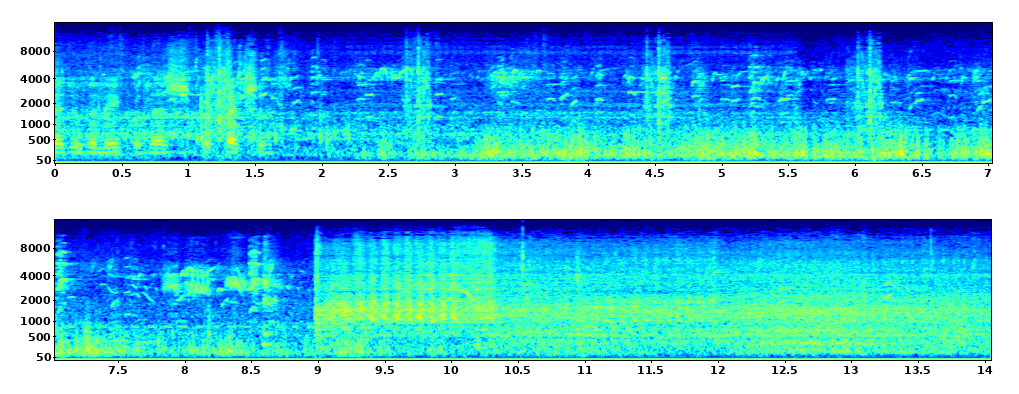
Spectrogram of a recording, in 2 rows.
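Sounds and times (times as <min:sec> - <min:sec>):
small birds chirping: 0:00.0 - 0:09.0, 0:11.8 - 0:14.0
vehicle engine starting and running: 0:08.9 - 0:14.0.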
